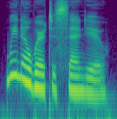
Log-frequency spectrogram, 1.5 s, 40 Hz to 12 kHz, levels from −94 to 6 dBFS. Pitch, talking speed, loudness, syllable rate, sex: 190 Hz, 245 wpm, -16 LUFS, 5.6 syllables/s, female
